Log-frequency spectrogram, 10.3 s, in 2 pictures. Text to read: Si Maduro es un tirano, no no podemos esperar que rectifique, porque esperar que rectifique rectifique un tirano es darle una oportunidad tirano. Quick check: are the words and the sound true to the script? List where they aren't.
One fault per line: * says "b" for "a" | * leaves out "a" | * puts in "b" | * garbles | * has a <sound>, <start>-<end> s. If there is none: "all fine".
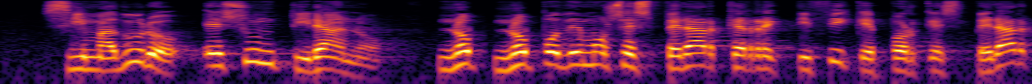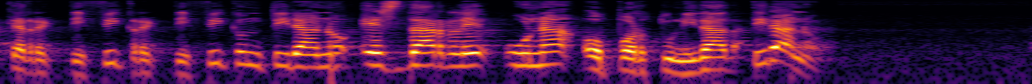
all fine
